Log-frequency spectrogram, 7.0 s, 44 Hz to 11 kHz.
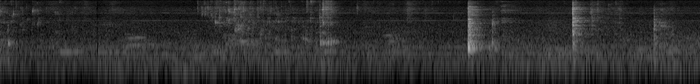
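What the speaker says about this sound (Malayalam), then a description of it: "ഇനി പുട്ടുപൊടി എടുത്ത അതേ കപ്പിൽ തന്നെ 2 കപ്പ് വെള്ളം കൂടെ ഒഴിച്ചു കൊടുക്കാം" Two cups of water poured into puttu flour in a bowl, faint splashing with a few sharp clinks of the cup against the vessel, close and quiet, no talking.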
